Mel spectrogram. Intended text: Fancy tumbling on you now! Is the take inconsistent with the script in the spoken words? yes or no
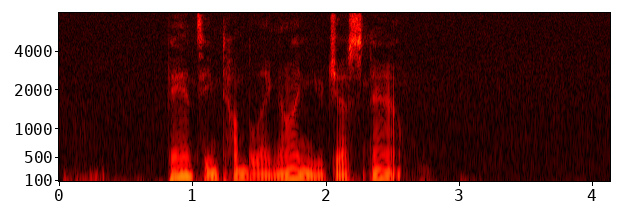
yes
